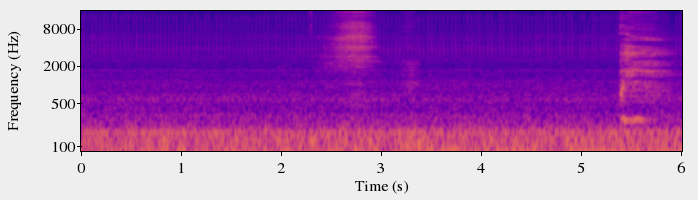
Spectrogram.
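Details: Adult with a cold moving to the chest: a breathy intake, then one sharp, harsh, partly voiced sneeze, partly stifled, in a car over steady rumble.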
